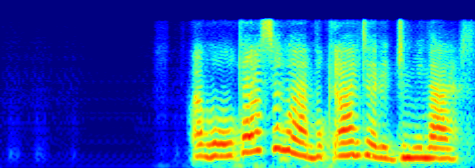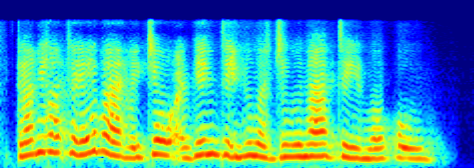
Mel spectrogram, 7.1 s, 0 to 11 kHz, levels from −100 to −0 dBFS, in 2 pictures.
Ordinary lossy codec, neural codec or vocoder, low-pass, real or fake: none; codec, 16 kHz, 0.5 kbps, FreqCodec, smaller model; 7.2 kHz; fake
